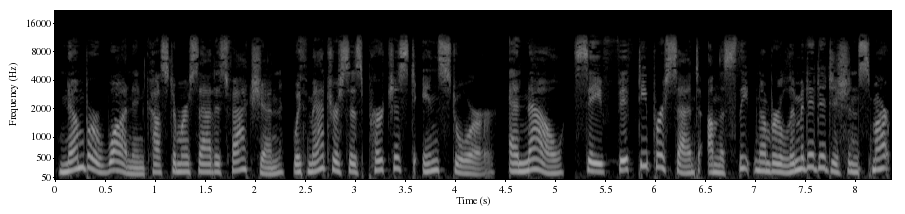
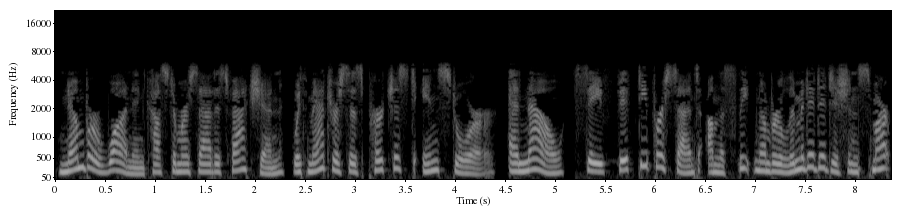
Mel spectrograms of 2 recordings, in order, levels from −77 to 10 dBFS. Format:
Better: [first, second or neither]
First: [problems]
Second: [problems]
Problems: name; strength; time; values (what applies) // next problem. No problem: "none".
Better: first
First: garbled, watery; slightly; nothing above 10.5 kHz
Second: garbled, watery; badly; nothing above 5.5 kHz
